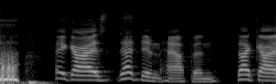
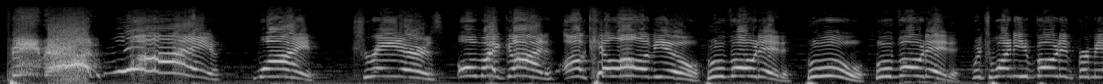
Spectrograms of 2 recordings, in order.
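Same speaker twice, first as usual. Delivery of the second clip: furious shouting; raging; 4 semitones higher, 6 dB louder, much slower than usual. Real, not acted. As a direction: yell at the traitors in fury. Voted out, raging.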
